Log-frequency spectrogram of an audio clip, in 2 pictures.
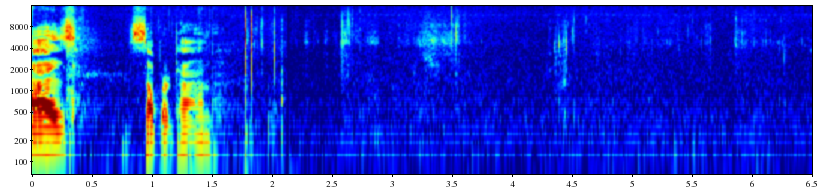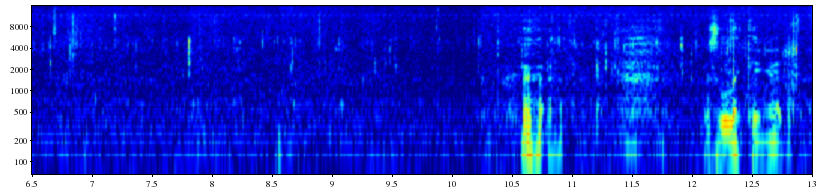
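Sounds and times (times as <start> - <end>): dog licking: 4.4 - 13.0.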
